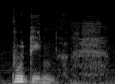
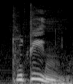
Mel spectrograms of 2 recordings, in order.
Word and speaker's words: Putin: que está brad y me puteen putin prefiere ponerle el acento en la y bueno pues les decía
